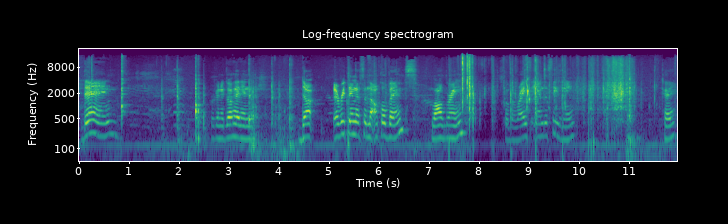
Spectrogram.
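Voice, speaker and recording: A woman's voice: on the low side, fairly even intonation, unhurried, pauses often. A chatty woman cooks at home and walks her viewers through each step, easygoing and reassuring. She is picked up by a camera mic across the kitchen. Cutlery and dishes clink in a noisy background. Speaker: home cooking vlogger. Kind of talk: casual cooking walkthrough.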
